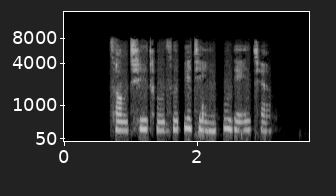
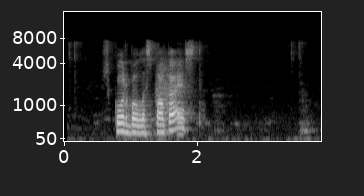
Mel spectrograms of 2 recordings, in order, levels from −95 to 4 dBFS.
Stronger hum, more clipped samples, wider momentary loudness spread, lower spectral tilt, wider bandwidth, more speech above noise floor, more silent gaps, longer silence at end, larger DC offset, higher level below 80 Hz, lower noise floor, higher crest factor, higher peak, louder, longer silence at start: neither; neither; second, 9 LU vs 13 LU; second, -2 dB/octave vs -6 dB/octave; about the same, 8.2 kHz vs 7.8 kHz; first, over 63 dB vs 46 dB; neither; second, 0.6 s vs 1.95 s; neither; second, -72 dBFS vs -64 dBFS; first, under -90 dBFS vs -68 dBFS; about the same, 20 dB vs 18 dB; about the same, -8 dBFS vs -8 dBFS; second, -27 LUFS vs -22 LUFS; about the same, 0.7 s vs 0.75 s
